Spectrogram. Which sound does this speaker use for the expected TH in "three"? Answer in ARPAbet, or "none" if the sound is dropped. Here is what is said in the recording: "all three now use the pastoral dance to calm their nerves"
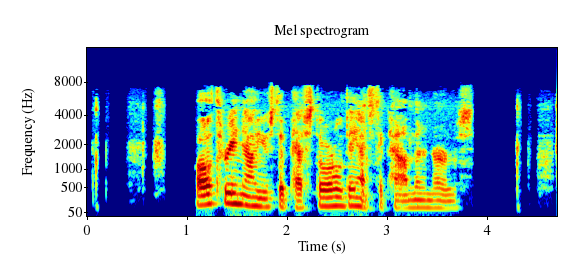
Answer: TH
